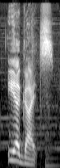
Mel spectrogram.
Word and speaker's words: Ehrgeiz: And before we end off, an honorable mention is Zell's final weapon that everyone tends to pronounce wrong because it's a German word. The German word Ehrgeiz. It quite literally just means ambitious. So if we had to slap it with an English stick, it could be Ehrgeiz, Ehrgeiz, or Ehrgeiz. Hopefully that helps.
